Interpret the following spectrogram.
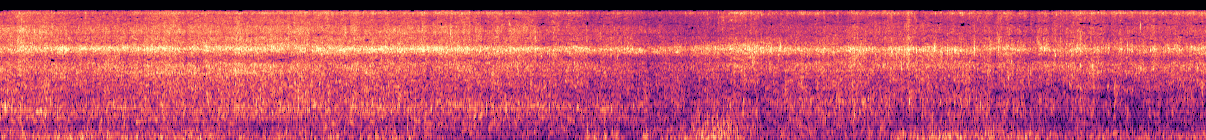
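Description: A small boat under way across floodwater: a steady motor and water noise, with wind on the microphone.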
